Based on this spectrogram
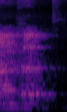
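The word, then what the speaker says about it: answer: जैसे कि example आंसर, ठीक है, इसे बोलते हैं आंसर, इसमें डब्ल्यू साइलेंट रहता है।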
